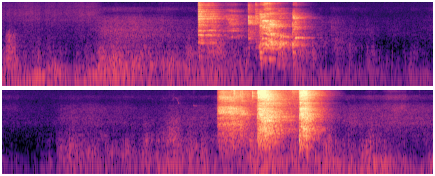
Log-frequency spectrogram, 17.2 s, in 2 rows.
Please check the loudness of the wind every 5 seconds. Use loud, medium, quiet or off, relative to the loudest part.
loud, medium, loud, loud.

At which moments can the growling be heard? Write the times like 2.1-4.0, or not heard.
not heard.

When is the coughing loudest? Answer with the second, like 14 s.
14 s.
